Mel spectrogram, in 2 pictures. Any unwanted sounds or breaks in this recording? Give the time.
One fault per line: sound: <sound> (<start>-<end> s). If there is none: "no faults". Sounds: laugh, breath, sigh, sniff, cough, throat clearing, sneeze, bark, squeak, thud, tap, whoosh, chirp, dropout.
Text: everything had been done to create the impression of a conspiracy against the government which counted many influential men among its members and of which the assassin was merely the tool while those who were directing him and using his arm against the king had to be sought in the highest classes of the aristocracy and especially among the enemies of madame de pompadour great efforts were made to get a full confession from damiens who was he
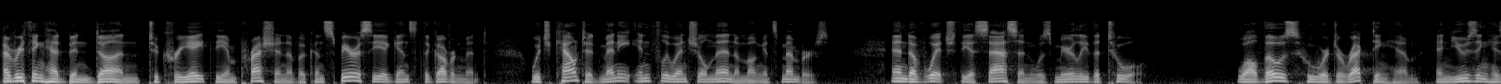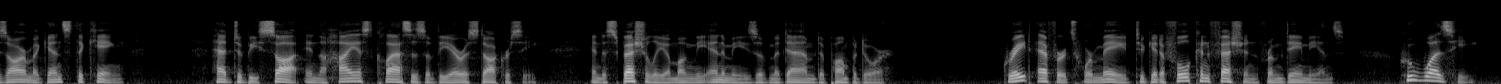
no faults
